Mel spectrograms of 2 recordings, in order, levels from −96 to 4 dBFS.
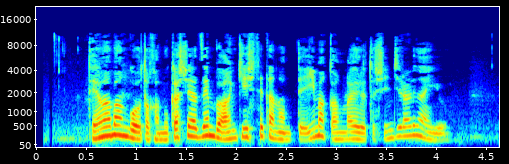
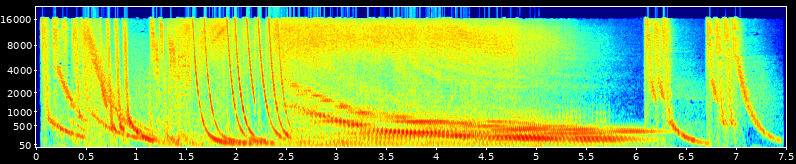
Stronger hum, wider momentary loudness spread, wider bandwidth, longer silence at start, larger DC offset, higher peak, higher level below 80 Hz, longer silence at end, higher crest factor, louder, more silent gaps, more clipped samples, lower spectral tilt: neither; first, 12 LU vs 8 LU; second, 11 kHz vs over 20 kHz; first, 0.55 s vs 0.05 s; neither; about the same, -2 dBFS vs 0 dBFS; second, -66 dBFS vs -32 dBFS; first, 0.55 s vs 0.05 s; first, 18 dB vs 10 dB; second, -19 LUFS vs -8 LUFS; neither; second, under 0.1% vs 0.3%; first, -6 dB/octave vs -2.5 dB/octave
